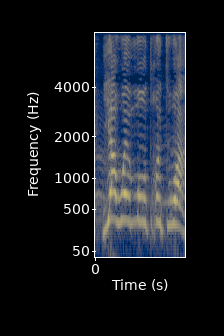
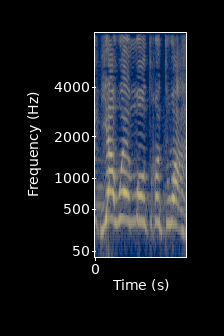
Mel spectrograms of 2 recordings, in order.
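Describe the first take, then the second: No difference in how they are said.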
